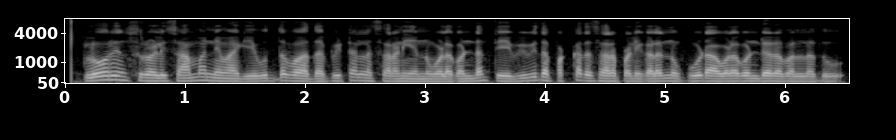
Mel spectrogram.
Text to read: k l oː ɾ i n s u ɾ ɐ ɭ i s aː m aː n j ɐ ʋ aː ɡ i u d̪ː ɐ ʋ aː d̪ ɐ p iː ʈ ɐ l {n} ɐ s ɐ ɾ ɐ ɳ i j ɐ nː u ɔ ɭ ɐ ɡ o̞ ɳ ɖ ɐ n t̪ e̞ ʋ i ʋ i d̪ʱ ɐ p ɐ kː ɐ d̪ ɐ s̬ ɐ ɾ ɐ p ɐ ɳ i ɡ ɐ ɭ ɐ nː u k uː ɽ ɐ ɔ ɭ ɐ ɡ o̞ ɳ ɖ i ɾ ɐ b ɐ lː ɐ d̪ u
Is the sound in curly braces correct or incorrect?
correct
